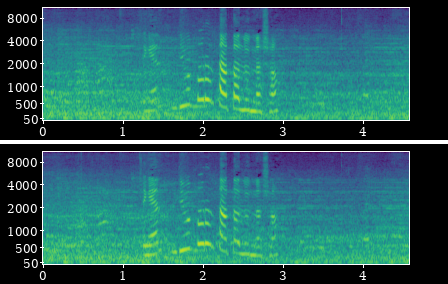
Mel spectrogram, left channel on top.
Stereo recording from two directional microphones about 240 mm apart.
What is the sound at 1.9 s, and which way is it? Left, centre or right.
Speech, left.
